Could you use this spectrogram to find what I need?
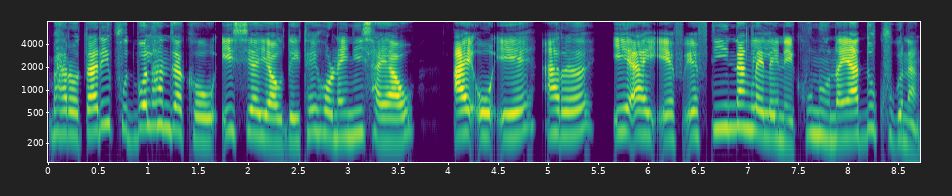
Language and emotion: Bodo, angry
